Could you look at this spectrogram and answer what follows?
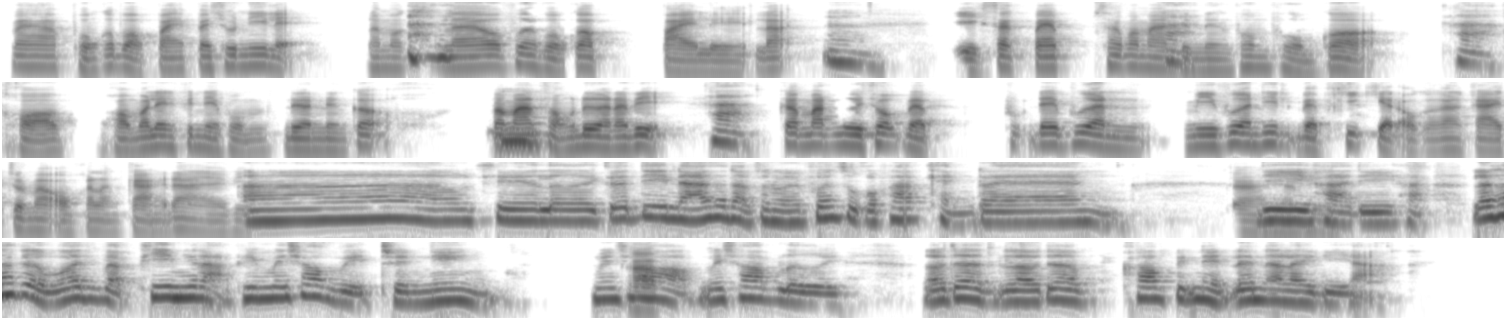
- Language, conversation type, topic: Thai, unstructured, คุณเคยมีประสบการณ์สนุก ๆ จากงานอดิเรกที่อยากเล่าให้ฟังไหม?
- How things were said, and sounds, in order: chuckle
